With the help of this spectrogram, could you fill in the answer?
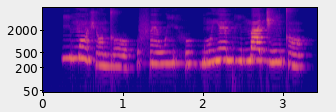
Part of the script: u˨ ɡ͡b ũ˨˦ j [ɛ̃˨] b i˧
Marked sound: incorrect: ɛ̃˦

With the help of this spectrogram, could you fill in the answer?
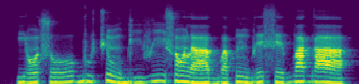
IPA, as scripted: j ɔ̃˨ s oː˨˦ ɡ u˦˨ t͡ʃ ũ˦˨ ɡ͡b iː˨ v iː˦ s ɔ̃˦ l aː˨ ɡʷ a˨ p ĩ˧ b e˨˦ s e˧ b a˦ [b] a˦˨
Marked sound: incorrect: ɡ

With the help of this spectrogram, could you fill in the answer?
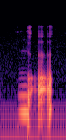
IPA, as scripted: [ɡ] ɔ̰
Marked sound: correct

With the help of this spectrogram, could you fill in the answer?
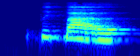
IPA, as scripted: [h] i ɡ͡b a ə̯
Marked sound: incorrect: p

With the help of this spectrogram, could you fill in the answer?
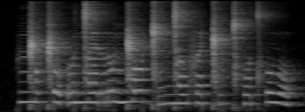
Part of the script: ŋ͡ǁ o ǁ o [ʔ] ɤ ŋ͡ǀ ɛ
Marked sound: correct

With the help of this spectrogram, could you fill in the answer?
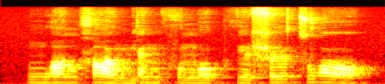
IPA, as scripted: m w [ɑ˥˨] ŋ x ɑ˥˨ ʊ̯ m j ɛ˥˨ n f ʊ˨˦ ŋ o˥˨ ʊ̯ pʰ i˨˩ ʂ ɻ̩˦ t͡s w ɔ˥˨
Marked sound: incorrect: ɑ˦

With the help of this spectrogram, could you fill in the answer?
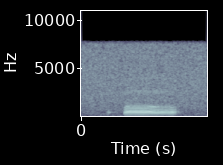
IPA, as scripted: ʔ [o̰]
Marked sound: incorrect: o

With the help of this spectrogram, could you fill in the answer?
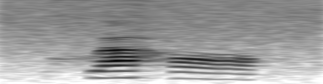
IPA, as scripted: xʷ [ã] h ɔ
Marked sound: incorrect: a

